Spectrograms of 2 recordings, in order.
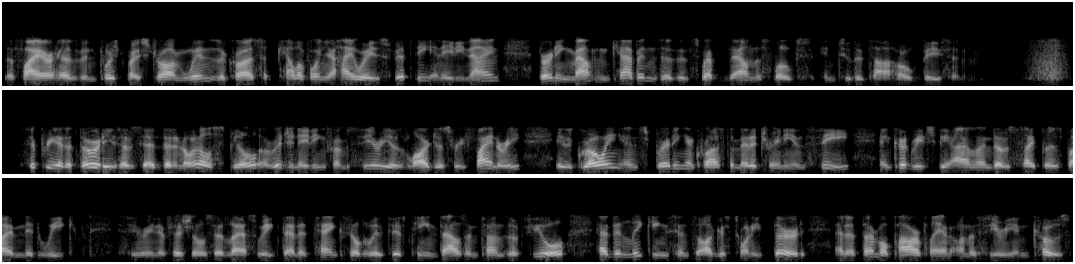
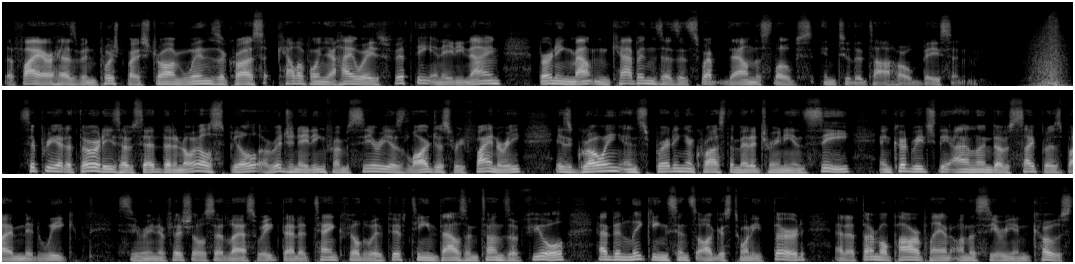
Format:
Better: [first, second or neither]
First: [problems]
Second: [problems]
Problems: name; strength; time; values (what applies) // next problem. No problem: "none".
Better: second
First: phone-call audio; poor line; nothing above 3.5 kHz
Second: none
